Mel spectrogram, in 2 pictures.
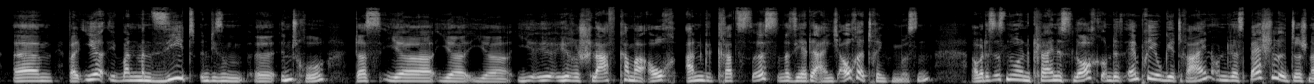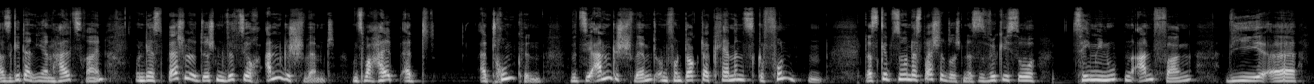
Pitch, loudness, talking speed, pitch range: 180 Hz, -19 LUFS, 205 wpm, 160-205 Hz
